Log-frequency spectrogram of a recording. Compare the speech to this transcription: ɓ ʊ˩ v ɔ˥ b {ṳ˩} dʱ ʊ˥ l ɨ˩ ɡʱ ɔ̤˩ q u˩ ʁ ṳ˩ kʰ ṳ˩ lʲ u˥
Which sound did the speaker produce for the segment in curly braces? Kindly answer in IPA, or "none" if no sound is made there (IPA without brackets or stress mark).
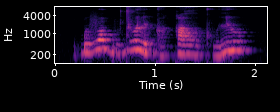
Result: ṳ˩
